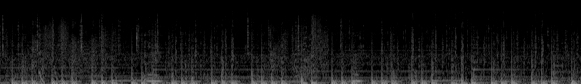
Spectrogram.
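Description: Small bleeping explosions pop from a retro video game.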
